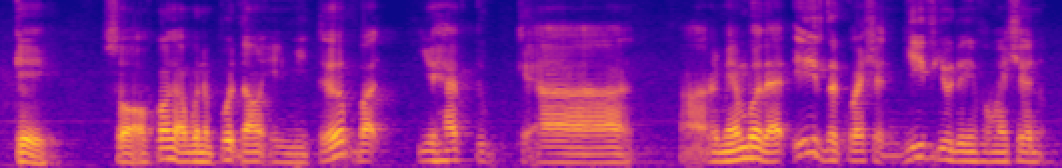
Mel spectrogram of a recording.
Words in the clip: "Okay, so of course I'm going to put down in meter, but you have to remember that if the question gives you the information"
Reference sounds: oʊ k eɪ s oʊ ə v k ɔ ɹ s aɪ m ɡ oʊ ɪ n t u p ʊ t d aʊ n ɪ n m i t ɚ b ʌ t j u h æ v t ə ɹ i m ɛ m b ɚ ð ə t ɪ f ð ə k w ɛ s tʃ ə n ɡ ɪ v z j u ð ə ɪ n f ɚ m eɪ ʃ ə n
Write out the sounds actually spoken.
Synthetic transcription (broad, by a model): oʊ k eɪ s oʊ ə f k ɔ s aɪ m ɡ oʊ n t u p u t d aʊ n ɪ n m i t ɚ b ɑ t j u h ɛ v t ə ɹ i m ɛ m b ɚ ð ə t ɪ f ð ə k w ɛ s tʃ ə n ɡ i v j u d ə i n f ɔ m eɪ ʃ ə n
